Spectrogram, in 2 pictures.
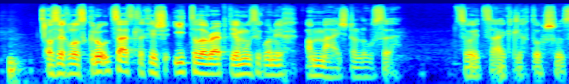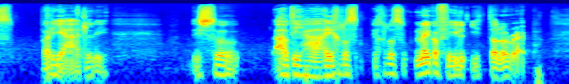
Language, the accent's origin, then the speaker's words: German; Switzerland; accent: Swiss German; first language Swiss German; meine Gedankengänge sind ich überlege auf Schweizerdeutsch. So. Das ist meine Muttersprache.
